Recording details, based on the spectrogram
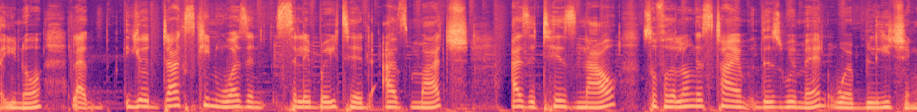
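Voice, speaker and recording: A woman's voice: lowish voice, mellow. A woman from Western Uganda, hosting her own channel in a chatty style full of "right?" and "you know". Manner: conversational, frequent tag questions and fillers. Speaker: YouTuber host. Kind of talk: casual commentary vlog.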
